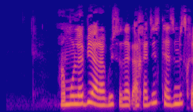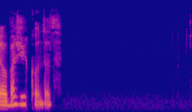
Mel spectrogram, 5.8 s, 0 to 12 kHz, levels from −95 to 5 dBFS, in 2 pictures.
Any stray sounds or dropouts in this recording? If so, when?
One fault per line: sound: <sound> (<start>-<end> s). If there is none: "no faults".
no faults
